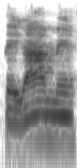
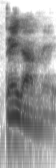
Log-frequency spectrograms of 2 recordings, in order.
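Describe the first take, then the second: First: "pegame" stressed on the middle syllable, pe-GA-me; voseo stress. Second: "pégame" stressed on the first syllable, PE-ga-me; standard tú stress. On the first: Honduran speaker showing how we say it, stress on GA in "pegame". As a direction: lean on GA in "pegame". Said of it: "we say stuff like". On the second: Contrasting the form that sounds unnatural to her, stress on PE in "pégame". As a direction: put the weight on PE in "pégame". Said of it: "pégame doesn't sound right". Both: Shown as a demonstration.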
